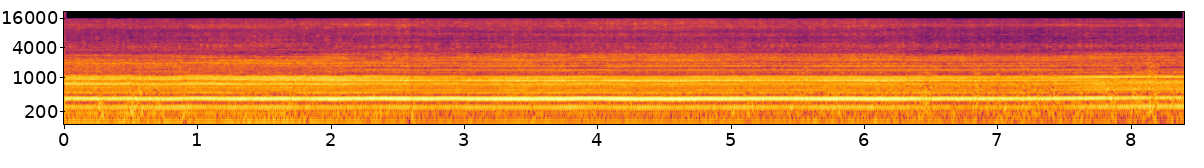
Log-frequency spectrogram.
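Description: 50 hp Evinrue outboard motor running at a steady throttle, pushing the boat along at an even pitch.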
